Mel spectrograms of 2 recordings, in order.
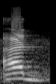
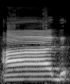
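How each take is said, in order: First: The vowel is short and the consonant stops abruptly. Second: The vowel is drawn out long before the consonant. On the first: The speaker calls it right. "लंबा नहीं करना, साकिन करना है" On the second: The speaker calls it wrong. "ये भी गलत है"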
